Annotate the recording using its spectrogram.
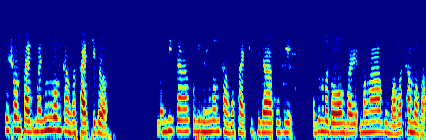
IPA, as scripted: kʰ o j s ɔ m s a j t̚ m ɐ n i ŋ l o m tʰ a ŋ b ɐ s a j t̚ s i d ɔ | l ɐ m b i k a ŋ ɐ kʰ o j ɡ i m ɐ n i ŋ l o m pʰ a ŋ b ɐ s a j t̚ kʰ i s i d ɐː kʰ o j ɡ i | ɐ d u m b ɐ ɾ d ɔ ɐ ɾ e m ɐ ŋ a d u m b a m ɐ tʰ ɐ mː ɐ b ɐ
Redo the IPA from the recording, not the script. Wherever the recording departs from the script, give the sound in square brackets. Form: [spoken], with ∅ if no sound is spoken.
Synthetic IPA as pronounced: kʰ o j s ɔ m s a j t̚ m ɐ n i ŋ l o m tʰ a ŋ b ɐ s a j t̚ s i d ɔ | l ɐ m b i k a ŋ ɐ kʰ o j ɡ i m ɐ n i ŋ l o m [tʰ] a ŋ b ɐ s a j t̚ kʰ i s i d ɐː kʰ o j ɡ i | ɐ d u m b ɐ [∅] d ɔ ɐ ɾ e m ɐ ŋ a [ɡ] u m b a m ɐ tʰ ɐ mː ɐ b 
